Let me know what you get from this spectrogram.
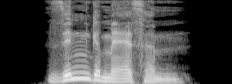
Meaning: strong dative masculine/neuter singular of sinngemäß
- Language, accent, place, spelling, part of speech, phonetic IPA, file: German, Germany, Berlin, sinngemäßem, adjective, [ˈzɪnɡəˌmɛːsm̩], De-sinngemäßem.ogg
